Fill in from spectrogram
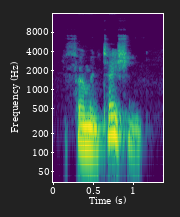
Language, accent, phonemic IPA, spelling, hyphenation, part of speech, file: English, Southern England, /fəʊmənˈteɪʃ(ə)n/, fomentation, fo‧men‧ta‧tion, noun, LL-Q1860 (eng)-fomentation.wav
- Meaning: The act of fomenting; the application of warm, soft, medicinal substances, as for the purpose of easing pain by relaxing the skin, or of discussing (dispersing) tumours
